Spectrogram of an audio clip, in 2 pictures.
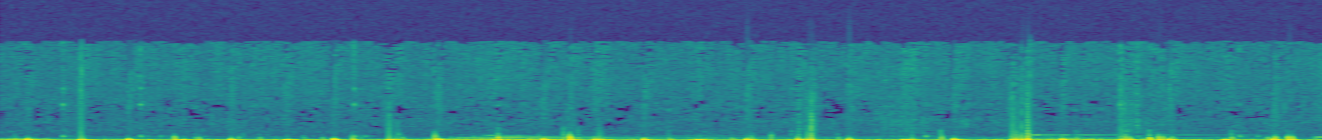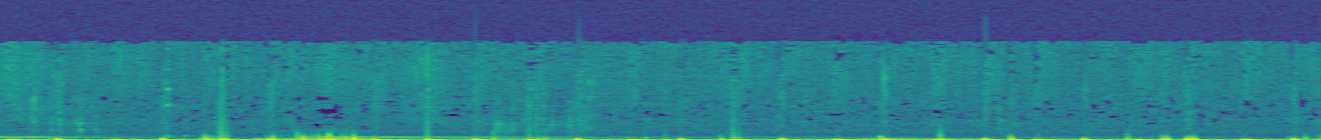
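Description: Steady, regular low thumping heartbeat with a soft sustained tonal hum in the background.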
